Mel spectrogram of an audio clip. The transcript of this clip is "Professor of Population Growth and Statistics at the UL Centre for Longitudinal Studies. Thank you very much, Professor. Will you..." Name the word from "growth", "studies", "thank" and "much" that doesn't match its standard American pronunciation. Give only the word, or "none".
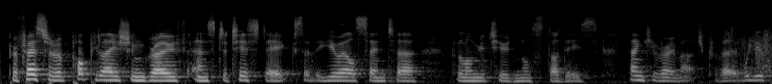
none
